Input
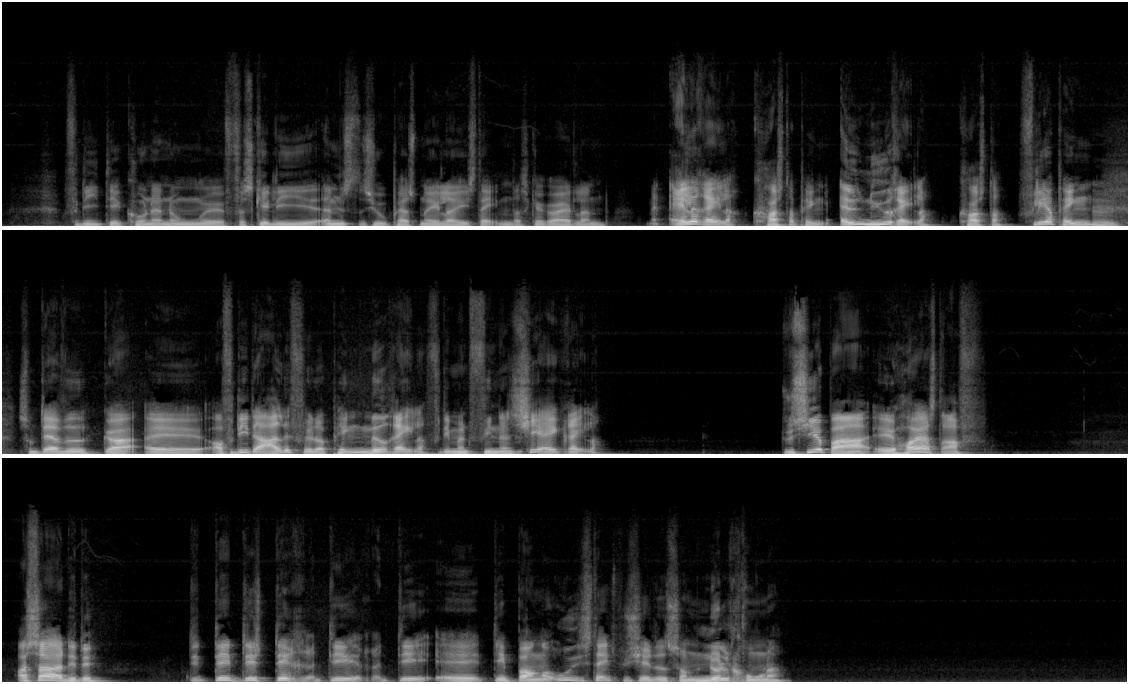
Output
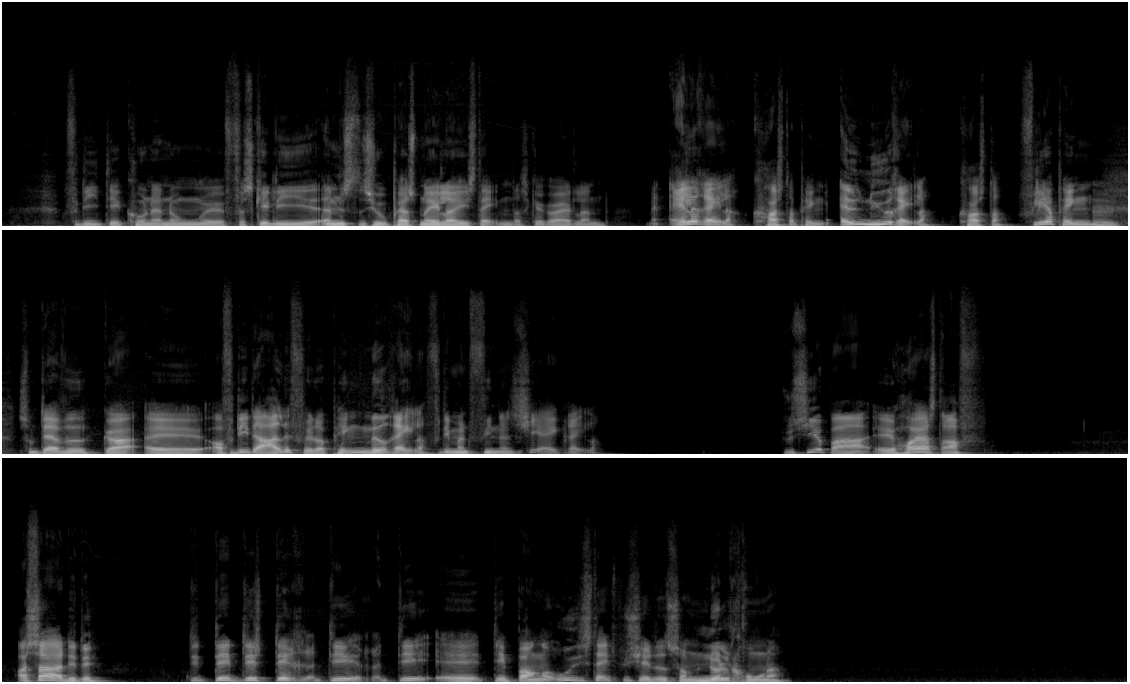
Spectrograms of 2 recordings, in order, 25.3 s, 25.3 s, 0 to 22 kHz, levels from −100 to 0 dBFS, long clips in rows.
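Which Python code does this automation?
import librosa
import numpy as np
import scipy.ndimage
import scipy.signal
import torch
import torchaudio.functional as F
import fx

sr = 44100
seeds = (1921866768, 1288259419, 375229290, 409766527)

y = fx.gain(x, sr, db=fx.line((1.8, -6.5), (3.24, 1.0), (3.84, -9.0), (11.87, -9.0), (12.45, -20.0), (14.39, -20.0), (15.44, -9.5)))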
